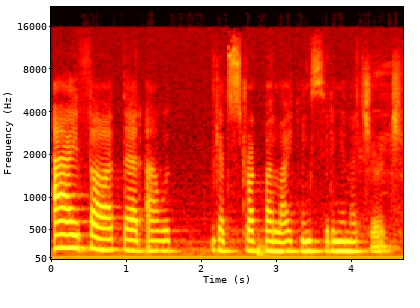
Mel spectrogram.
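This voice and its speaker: A woman's voice: sits low, steady tone, a little slow, poor audio. A middle-aged woman from South America, raised in the Netherlands, giving a hesitant personal testimony with many ums. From born in South America, grew up in the Netherlands. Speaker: church member sharing testimony. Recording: faint background hum.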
